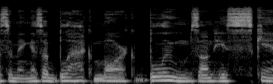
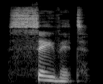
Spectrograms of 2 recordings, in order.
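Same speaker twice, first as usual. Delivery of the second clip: cold; 6 dB louder than usual. A narrator's reading. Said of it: "My voice is cold, sharp".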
